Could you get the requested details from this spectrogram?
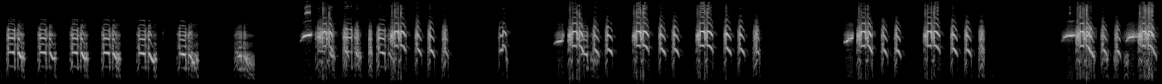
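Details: Grey francolin (teetar, possibly a pair) in a field giving loud, harsh, metallic notes: first a quick even run of about a dozen, then ringing three- and four-note phrases repeated every second or so.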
